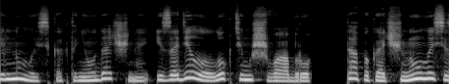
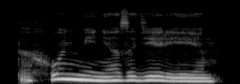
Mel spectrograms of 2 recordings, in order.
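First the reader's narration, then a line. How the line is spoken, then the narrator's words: Silent inner groan. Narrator (Russian): мысленно простонала я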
